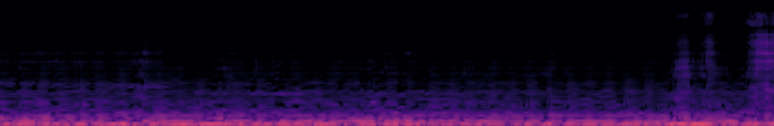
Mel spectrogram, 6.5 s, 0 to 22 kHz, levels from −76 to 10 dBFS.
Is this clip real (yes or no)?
no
